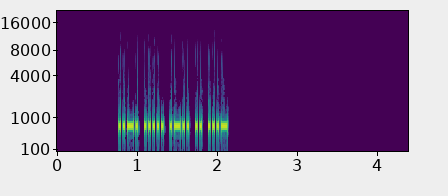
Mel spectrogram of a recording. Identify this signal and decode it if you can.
Morse code, heard as a keyed tone, about 43 wpm, 700 Hz. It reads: F5LIV
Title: DXCC-100 Call Signs - 5 Characters - Repeated 3x - 45wpm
